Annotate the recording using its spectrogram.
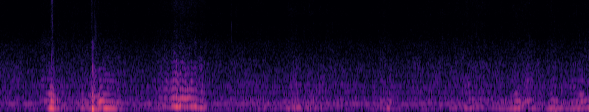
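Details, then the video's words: Inside a honey bee hive, a continuous droning buzz carries harmonic layers, with a few sharp clicks and bumps in the first two seconds before the hum settles into an even, steady tone. "bees therapy hive natural buzzing sound"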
